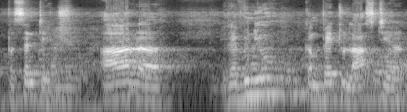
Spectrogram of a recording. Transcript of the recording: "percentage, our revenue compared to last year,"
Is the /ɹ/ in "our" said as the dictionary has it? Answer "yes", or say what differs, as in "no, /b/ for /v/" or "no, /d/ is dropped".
yes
